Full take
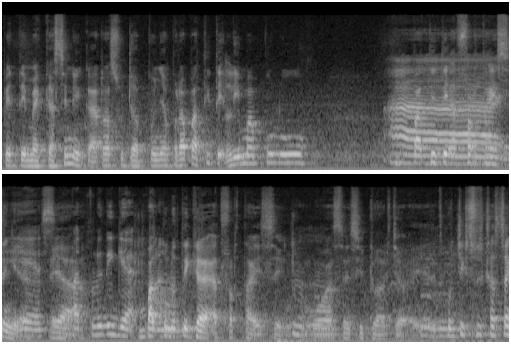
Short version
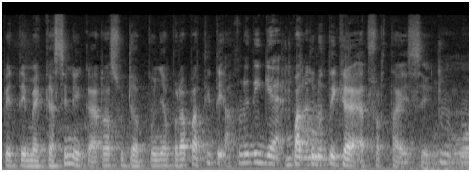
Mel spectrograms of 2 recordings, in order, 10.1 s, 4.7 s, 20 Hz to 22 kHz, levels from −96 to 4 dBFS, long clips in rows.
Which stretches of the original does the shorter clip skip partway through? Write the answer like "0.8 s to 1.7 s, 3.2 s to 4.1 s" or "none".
2.3 s to 5.9 s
